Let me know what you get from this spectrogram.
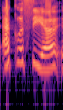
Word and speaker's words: ecclesia: It's ecclesia is the proper way to pronounce it. Ecclesia. I kept saying ecclesia. It just seems elite. But it's actually, I looked it up. I'm going, how do we pronounce this name? It's ecclesia.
